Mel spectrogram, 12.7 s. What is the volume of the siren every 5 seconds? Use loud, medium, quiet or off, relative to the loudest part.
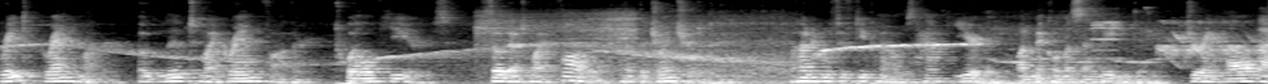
medium, loud, loud.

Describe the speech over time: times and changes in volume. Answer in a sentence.
The talking can be heard from 0.0 to 12.6 s, at a steady volume.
